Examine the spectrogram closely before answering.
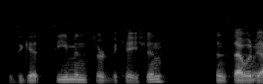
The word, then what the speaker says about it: Siemens: Okay, Siemens is pronounced C plus Siemens. Not men's, muns.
